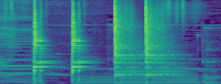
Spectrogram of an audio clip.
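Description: A spoon tapping upturned pots like drums: about four clanking strikes, roughly a third of a second apart, each ringing briefly.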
